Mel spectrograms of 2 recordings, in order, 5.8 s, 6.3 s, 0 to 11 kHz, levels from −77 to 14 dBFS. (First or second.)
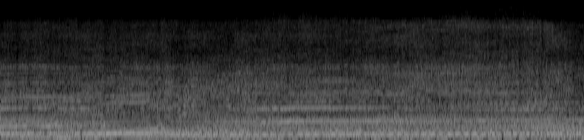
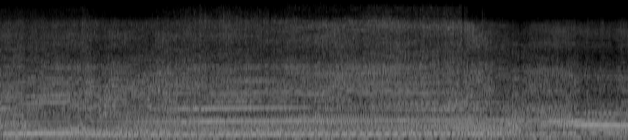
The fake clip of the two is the first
